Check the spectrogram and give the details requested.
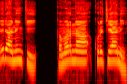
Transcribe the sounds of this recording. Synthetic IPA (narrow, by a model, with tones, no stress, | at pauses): ʔɪ˦daː˨nɪ˦ŋkʲi˨ | kɐ˨mɐ˦rna˦kʷʊ˦ɾt͡ʃɪ˦jaː˦neː˨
